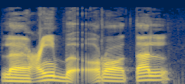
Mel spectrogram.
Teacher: maka huruf ra-nya kita baca tebal, tabkhim. sehingga pangkal lisan kita naik terangkat ke atas ketika kita mengucapkannya. Tebalkan huruf ro-nya.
